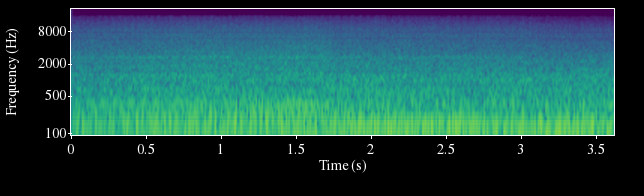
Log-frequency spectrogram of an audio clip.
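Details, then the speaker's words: 1954 Ford F-100 driven slowly after a cold start: deep, steady engine drone with an even pulse under light load, no knocks or misses; engine runs strong, transmission shifts perfectly. "but you can hear the engine run strong. Transmission shifts perfect."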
